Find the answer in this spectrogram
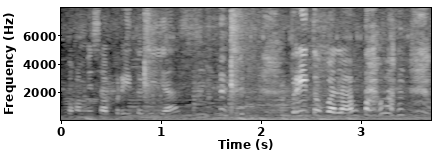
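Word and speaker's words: Prieto: Preto pala ang tamang pronunciation.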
